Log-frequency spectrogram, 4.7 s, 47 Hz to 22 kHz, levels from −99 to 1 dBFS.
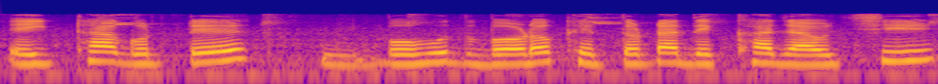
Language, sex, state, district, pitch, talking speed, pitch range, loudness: Odia, female, Odisha, Khordha, 210 Hz, 90 wpm, 205-235 Hz, -16 LUFS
